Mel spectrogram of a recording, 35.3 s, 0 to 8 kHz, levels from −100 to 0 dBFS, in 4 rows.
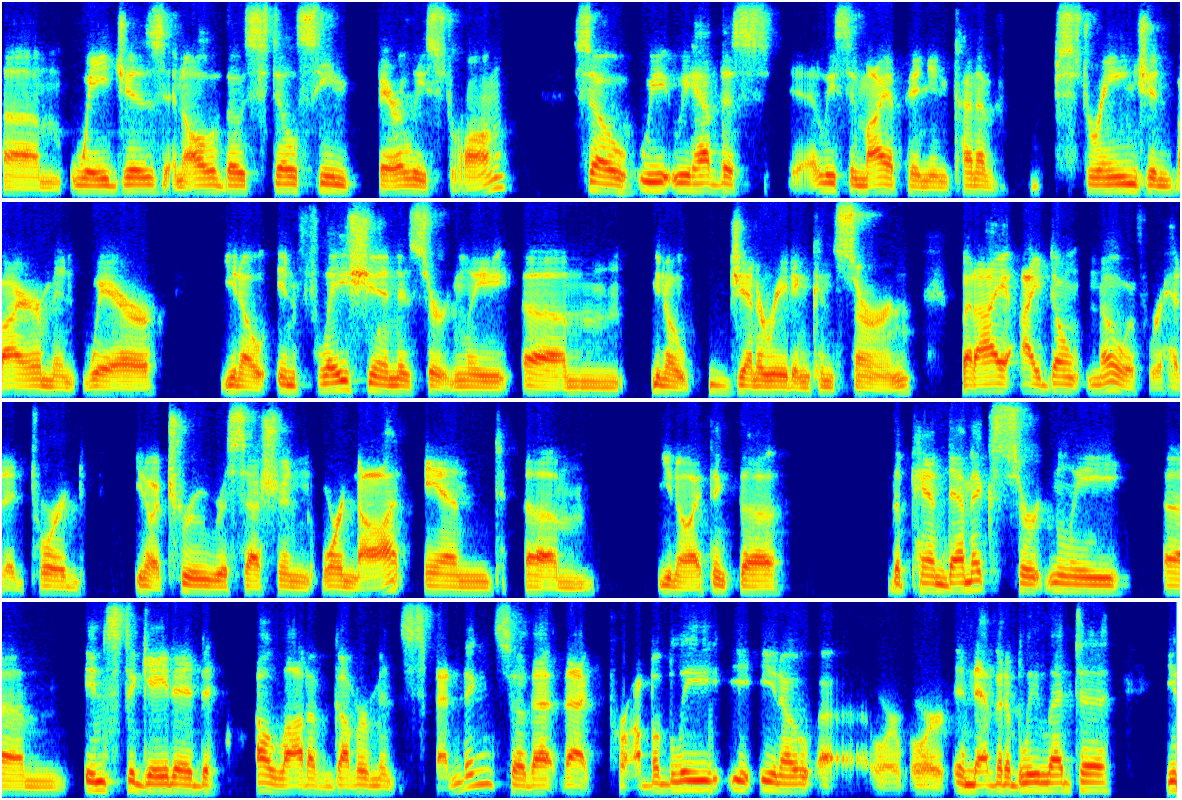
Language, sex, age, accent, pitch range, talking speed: English, male, 30-49, American, 95-120 Hz, 140 wpm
